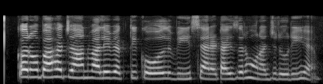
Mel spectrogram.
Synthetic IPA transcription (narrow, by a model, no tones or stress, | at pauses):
kəɾõːbaːɦəɾd͡ʒaːnʋaːleːʋjək̚t̪iːkoːlʋiːsɛːnɪʈaːɪzəɾɦoːñaːzəɾuːɾiːɦɛː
